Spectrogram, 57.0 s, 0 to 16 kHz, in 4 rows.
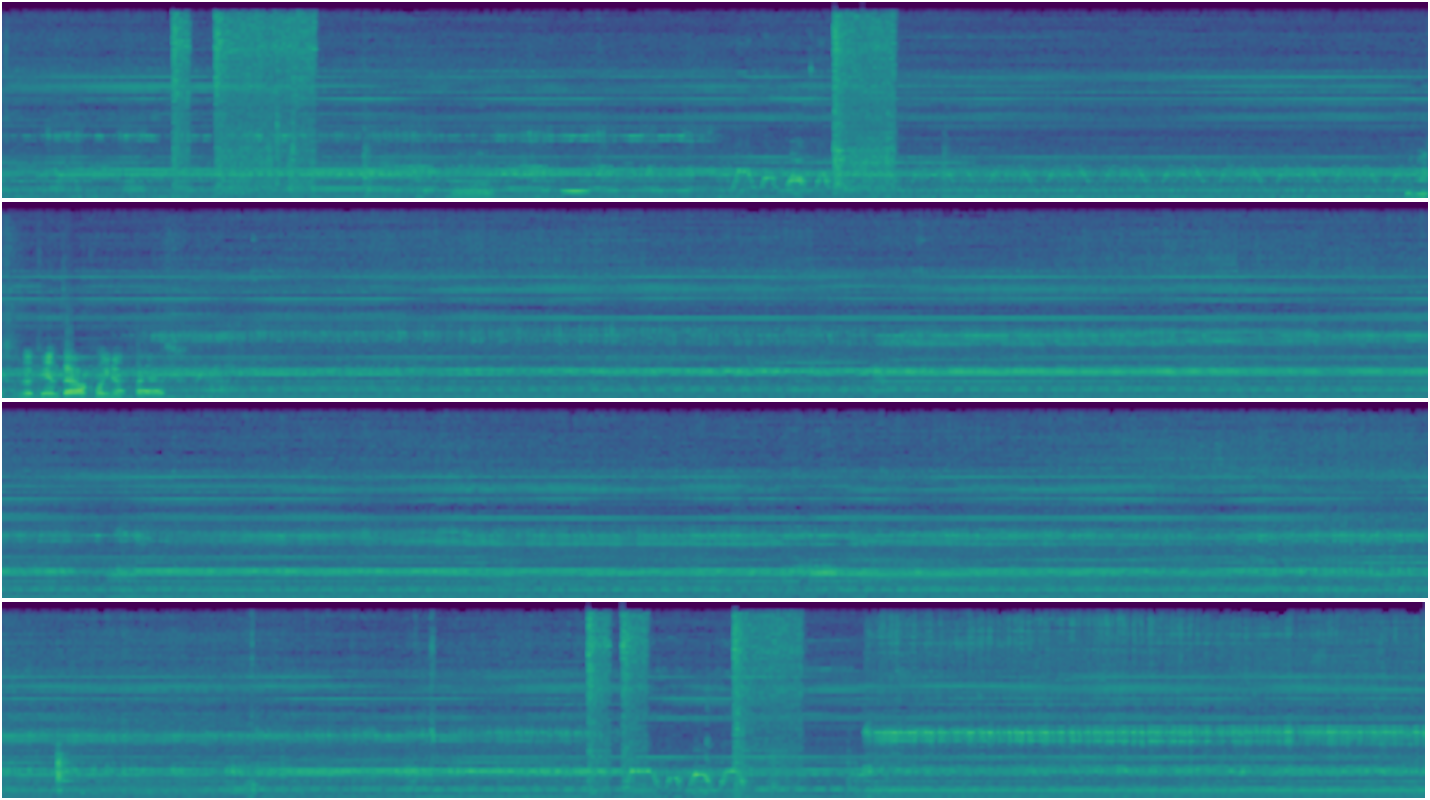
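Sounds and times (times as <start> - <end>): milling spindle high whine: 0.0 - 57.0.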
